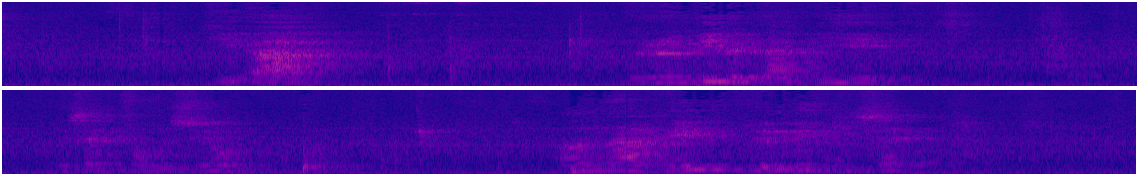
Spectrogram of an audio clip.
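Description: A man speaks with animation in short bursts, echoing in a large room.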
